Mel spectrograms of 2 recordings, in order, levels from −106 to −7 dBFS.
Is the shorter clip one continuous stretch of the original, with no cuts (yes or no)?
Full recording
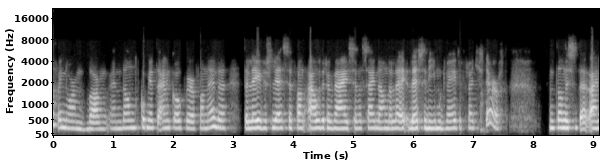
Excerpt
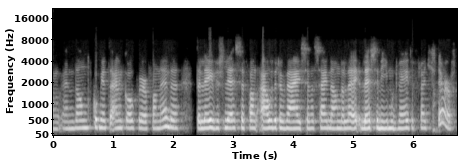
yes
